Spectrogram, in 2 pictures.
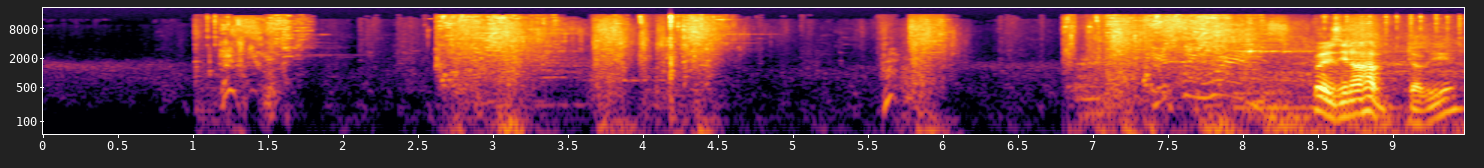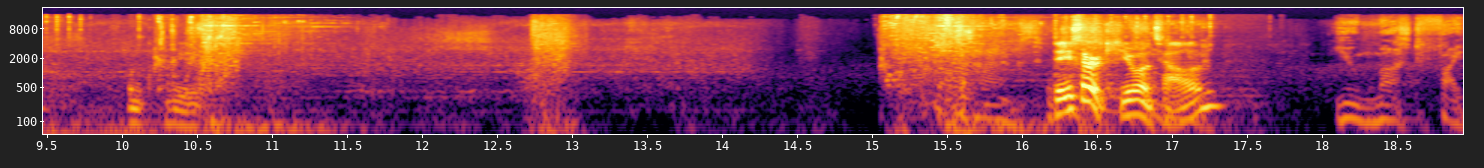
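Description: Game battle effects clash, zap and whoosh in short bursts.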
